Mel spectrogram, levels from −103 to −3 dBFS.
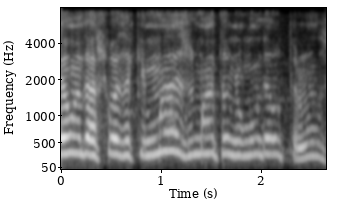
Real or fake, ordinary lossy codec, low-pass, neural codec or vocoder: fake; none; 7.2 kHz; vocoder, 22.05 kHz, 80 mel bands, HiFi-GAN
